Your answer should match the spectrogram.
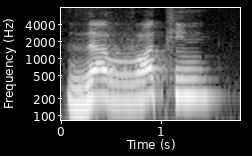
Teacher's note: Ра удваиваем и уходим на танвин касра.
